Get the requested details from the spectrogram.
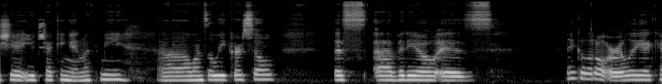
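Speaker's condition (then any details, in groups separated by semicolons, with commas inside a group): No condition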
